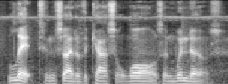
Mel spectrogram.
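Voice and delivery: ordinary talk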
